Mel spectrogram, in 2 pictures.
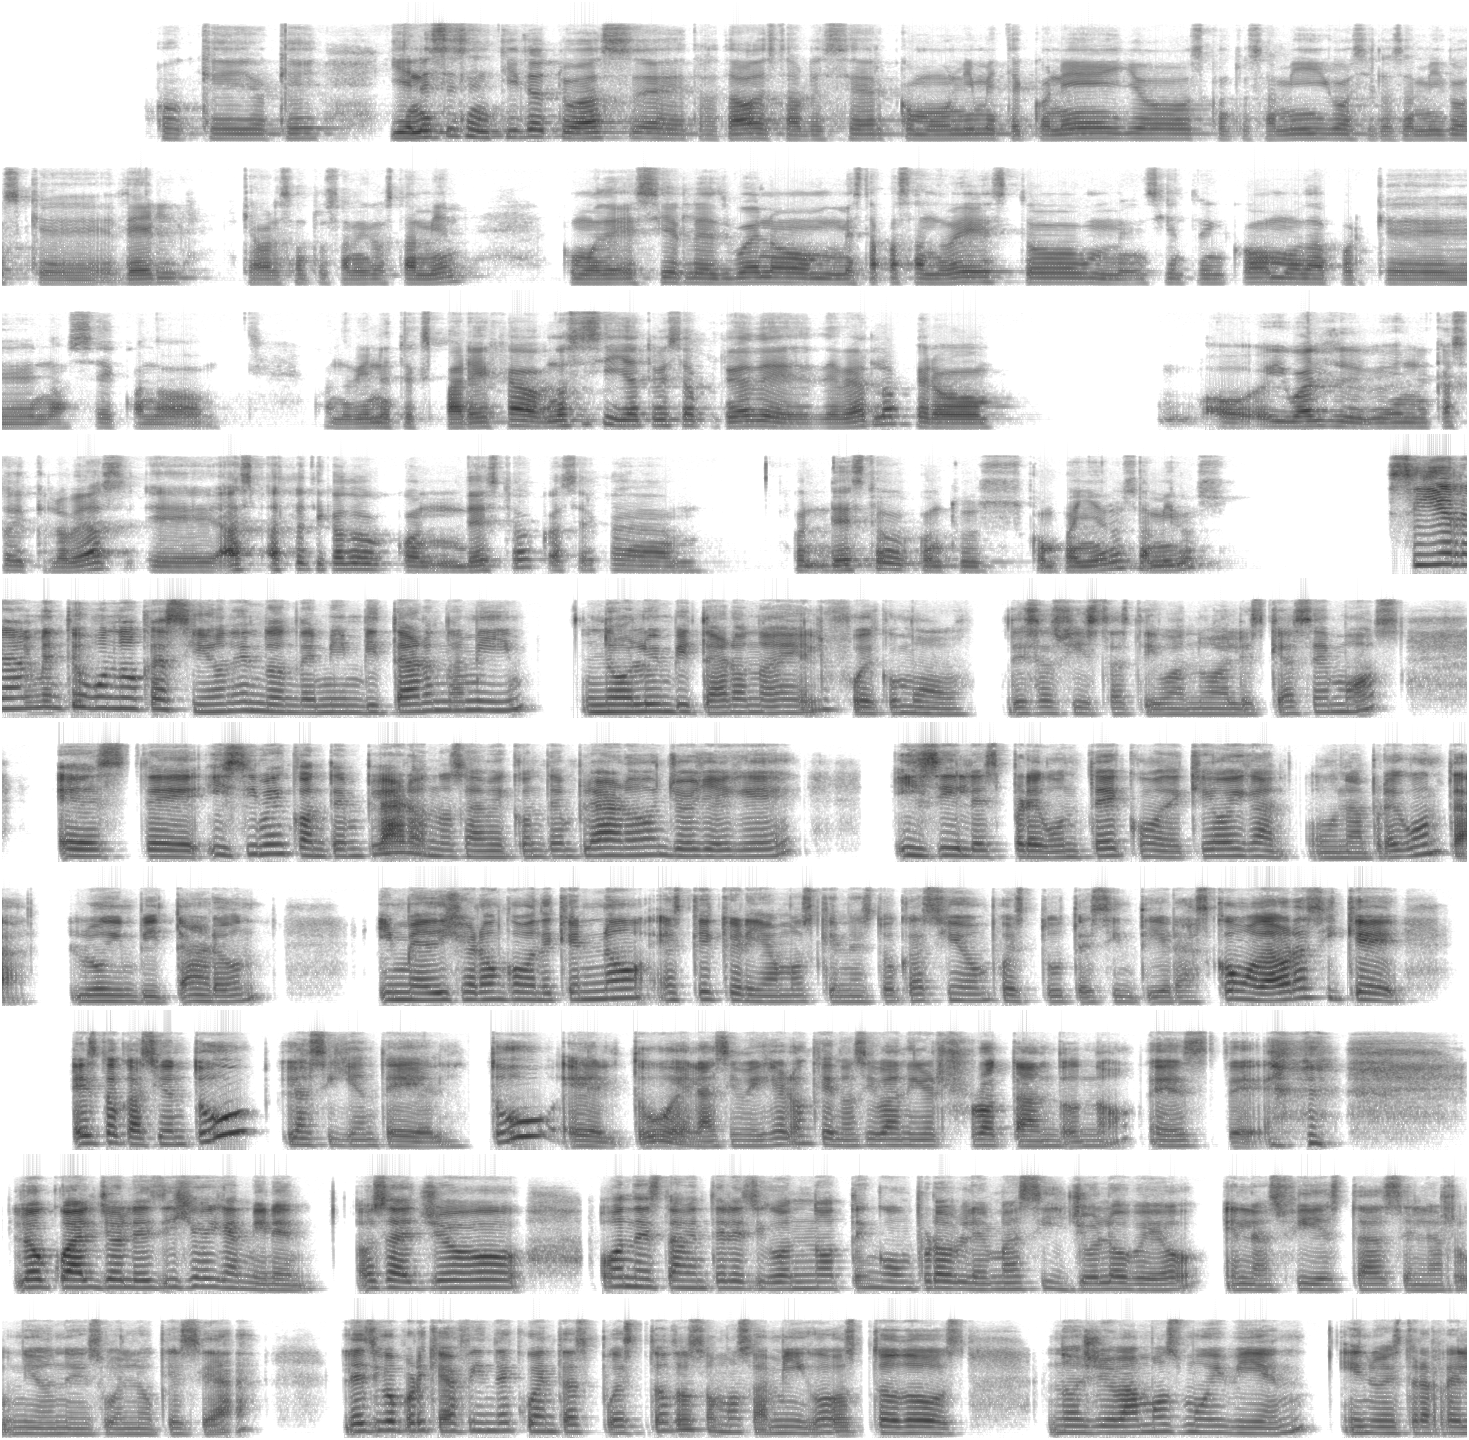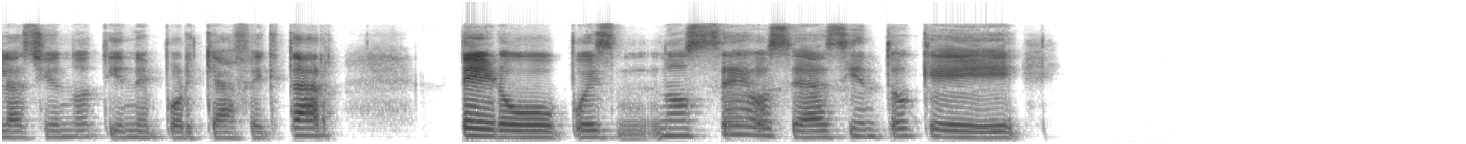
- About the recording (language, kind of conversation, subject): Spanish, advice, ¿Cómo puedo lidiar con las amistades en común que toman partido después de una ruptura?
- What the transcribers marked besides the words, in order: chuckle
